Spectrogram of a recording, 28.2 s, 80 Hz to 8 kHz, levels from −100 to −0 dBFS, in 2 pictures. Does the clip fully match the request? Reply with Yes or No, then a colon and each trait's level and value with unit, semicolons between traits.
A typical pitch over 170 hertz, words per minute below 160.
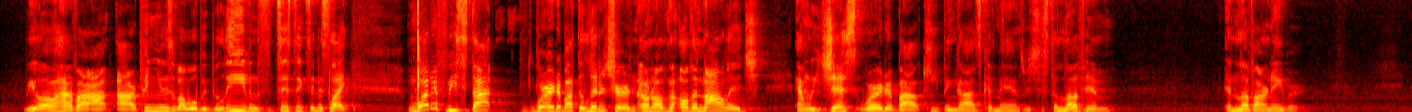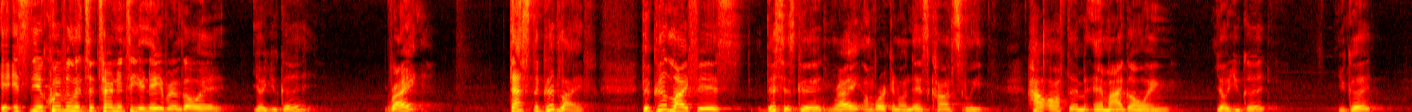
No: high, 190 Hz; average, 190 wpm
